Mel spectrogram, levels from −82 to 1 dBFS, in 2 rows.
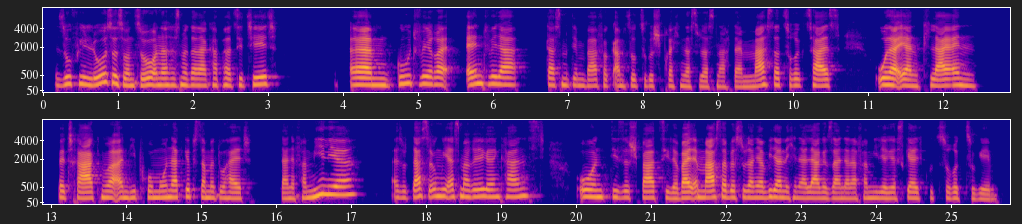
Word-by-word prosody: so 205 Hz, +4 st, -1 dB
viel 220 Hz, -2 st, 0 dB
los 250 Hz, +7 st, +3 dB
ist 230 Hz, -4 st, +3 dB
und 180 Hz, -1 st, 0 dB
so, 195 Hz, +2 st, +2 dB
und 190 Hz, +1 st, +2 dB
dass 190 Hz, 0 st, +1 dB
es 190 Hz, +1 st, -6 dB
mit 195 Hz, -2 st, 0 dB
deiner 185 Hz, -1 st, 0 dB
Kapazität, 195 Hz, +3 st, -1 dB, 0.9 s
ähm, 195 Hz, -2 st, +6 dB
gut 230 Hz, 0 st, 0 dB
wäre, 215 Hz, -3 st, +2 dB, 0.2 s
entweder 215 Hz, -2 st, +2 dB, 0.3 s
das 195 Hz, 0 st, -3 dB
mit 195 Hz, -1 st, -5 dB
dem 180 Hz, -2 st, -6 dB
BAföG-Amt 170 Hz, -1 st, -5 dB
so 175 Hz, -, -5 dB
zu 175 Hz, +2 st, -14 dB
besprechen, 165 Hz, 0 st, -9 dB
dass 155 Hz, 0 st, -7 dB
du 155 Hz, -, -10 dB
das 150 Hz, +1 st, -8 dB
nach 150 Hz, -2 st, -9 dB
deinem 150 Hz, 0 st, -6 dB
Master 195 Hz, +4 st, 0 dB
zurückzahlst, 180 Hz, -2 st, -1 dB, 0.5 s
oder 200 Hz, -2 st, +7 dB
eher 180 Hz, -1 st, +4 dB
'n 165 Hz, -3 st, -6 dB
kleinen 180 Hz, -1 st, +2 dB, 0.6 s
Betrag 170 Hz, -1 st, +2 dB
nur 180 Hz, -1 st, +1 dB
an 175 Hz, 0 st, +2 dB
die 175 Hz, -, -4 dB
pro 180 Hz, +1 st, -6 dB
Monat 185 Hz, +1 st, 0 dB
gibst, 205 Hz, 0 st, -3 dB
damit 175 Hz, -1 st, -3 dB
du 170 Hz, -1 st, -4 dB
halt 160 Hz, -1 st, -3 dB, 0.4 s
deine 155 Hz, 0 st, -3 dB
Familie 255 Hz, +8 st, +3 dB, 0.4 s
also 180 Hz, -1 st, -8 dB
das 195 Hz, +4 st, 0 dB
irgendwie 215 Hz, +1 st, +1 dB
erst 195 Hz, +3 st, -2 dB
mal 200 Hz, -2 st, +1 dB
regeln 205 Hz, 0 st, +1 dB
kannst 220 Hz, +3 st, -3 dB, 0.4 s
und 200 Hz, 0 st, 0 dB
diese 180 Hz, -2 st, -4 dB
Sparziele. 175 Hz, -2 st, -2 dB
Weil 170 Hz, -1 st, +6 dB
im 180 Hz, +2 st, 0 dB
Master 185 Hz, +1 st, +3 dB
wirst 185 Hz, +1 st, -4 dB
du -, -, -4 dB
dann 180 Hz, -1 st, -1 dB
ja 175 Hz, 0 st, -1 dB
wieder 195 Hz, -2 st, +2 dB
nicht 170 Hz, -2 st, -5 dB
in -, -, -7 dB
der 165 Hz, -1 st, -3 dB
Lage 165 Hz, -1 st, 0 dB
sein, 160 Hz, 0 st, -3 dB
deiner 155 Hz, 0 st, -4 dB
Familie 165 Hz, -1 st, -4 dB
das 160 Hz, -, -8 dB
Geld 165 Hz, -2 st, -3 dB
gut 165 Hz, -1 st, -15 dB
zurückzugeben. 150 Hz, -4 st, -8 dB
185 Hz, 175 wpm, -22 LUFS, 170-200 Hz, 0.9 s, oder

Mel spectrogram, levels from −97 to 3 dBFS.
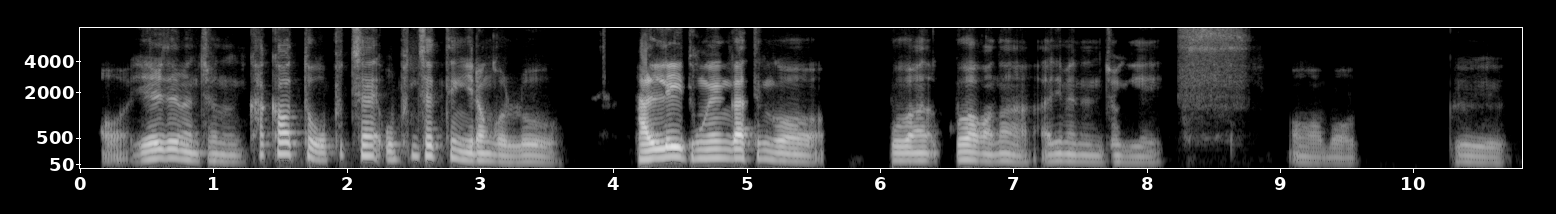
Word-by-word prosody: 어 -, -, -12 dB
예를 135 Hz, +4 st, +2 dB
들면 130 Hz, -6 st, 0 dB
저는 95 Hz, -4 st, -10 dB
카카오톡 205 Hz, -, 0 dB
오프 115 Hz, +1 st, -10 dB
채 180 Hz, -1 st, +1 dB
오픈 125 Hz, +8 st, -7 dB
채팅 175 Hz, -6 st, -2 dB
이런 110 Hz, -1 st, +1 dB
걸로 90 Hz, -3 st, -5 dB, 0.5 s
발리 145 Hz, +6 st, +8 dB
동행 140 Hz, +1 st, 0 dB
같은 135 Hz, -3 st, +3 dB
거 100 Hz, -5 st, -2 dB, 0.5 s
구하 110 Hz, 0 st, -1 dB
구하거나 105 Hz, -6 st, -2 dB
아니면은 95 Hz, -3 st, -9 dB
저기 85 Hz, -3 st, -14 dB, 0.9 s
어 80 Hz, -2 st, -15 dB
뭐 75 Hz, -1 st, -17 dB, 0.7 s
그 85 Hz, -4 st, -13 dB
110 Hz, 245 characters per minute, -24 LUFS, 90-140 Hz, 0.9 s, 발리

